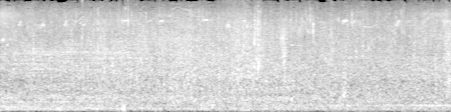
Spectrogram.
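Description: Low engine hum of a bulk carrier and its escorting tug under way, over wind on the microphone and the wash of water. A brief thump about two seconds in.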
